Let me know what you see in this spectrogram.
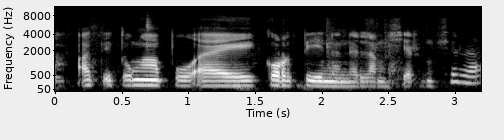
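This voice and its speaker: A woman speaks at a fairly slow pace. The sound is dry and close, with no echo. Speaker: charity vlogger. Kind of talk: vlog walkthrough and interview. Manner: loud.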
